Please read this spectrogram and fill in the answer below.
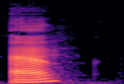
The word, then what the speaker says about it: un: For the sound un, pronounce the an of the English word pan, but drop the n while still keeping the vowel nasalized.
